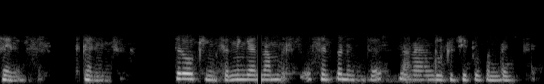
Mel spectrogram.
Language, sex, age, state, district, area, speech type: Tamil, female, 30-45, Tamil Nadu, Nilgiris, rural, conversation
